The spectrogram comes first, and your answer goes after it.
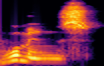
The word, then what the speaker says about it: women: three three women not women's it's women use the short I sound for both syllables I like this is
